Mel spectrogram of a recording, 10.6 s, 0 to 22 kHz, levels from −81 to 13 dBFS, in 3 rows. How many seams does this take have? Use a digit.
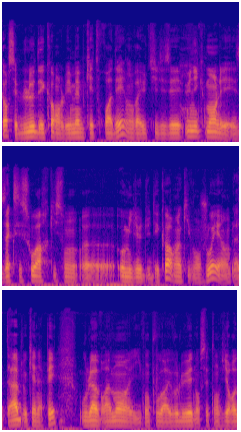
1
